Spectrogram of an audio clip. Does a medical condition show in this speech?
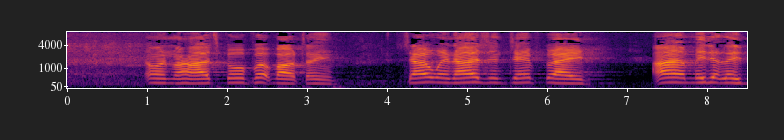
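Yes: cerebral palsy; onset about 30 to 40 days after birth.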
